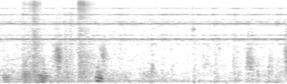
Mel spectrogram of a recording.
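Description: Near silence, with a few faint, brief voice-like sounds in the first second and a half and a steady faint high hum.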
